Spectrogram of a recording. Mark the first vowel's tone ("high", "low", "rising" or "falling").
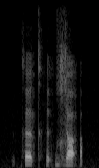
falling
